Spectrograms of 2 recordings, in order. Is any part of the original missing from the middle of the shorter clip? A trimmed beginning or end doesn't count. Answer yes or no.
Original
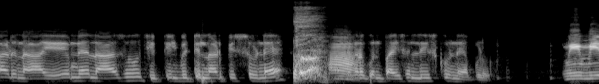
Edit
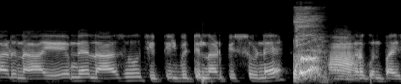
no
